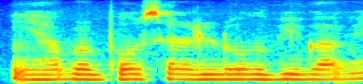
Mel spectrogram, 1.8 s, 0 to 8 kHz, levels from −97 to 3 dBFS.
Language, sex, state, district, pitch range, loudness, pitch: Bhojpuri, female, Bihar, East Champaran, 175-180 Hz, -15 LUFS, 180 Hz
